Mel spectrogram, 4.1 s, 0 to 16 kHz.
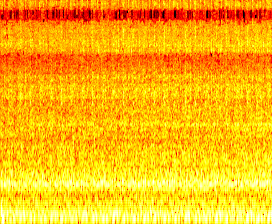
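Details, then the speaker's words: Coyote V8 swapped into 2014 Expedition, first start-up at idle: rough lumpy misfire; unplugging injector connectors made no change on several, so likely running on about five cylinders, suspected clogged injectors from bad old fuel. "no change on that one. So, we're probably running on like five cylinders."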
